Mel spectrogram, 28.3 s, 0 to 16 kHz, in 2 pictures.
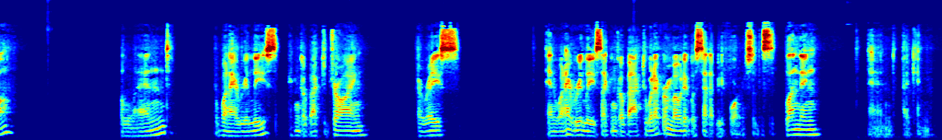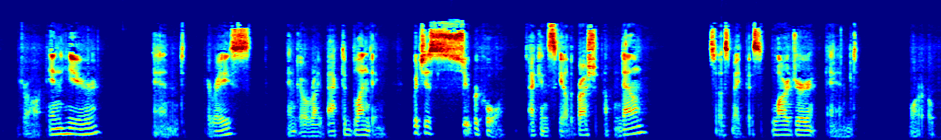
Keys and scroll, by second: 5.1 5, 9.4 4, 15.5 1, 15.9 5.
